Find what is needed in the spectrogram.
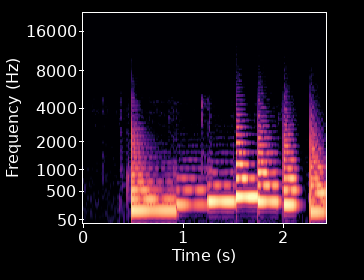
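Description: Roland ZC1 ZEN-Core software synthesizer in Zenbeats on its default patch in mono legato mode, playing single sustained notes one at a time that step up and down in pitch. The notes start about half a second in after a brief silence.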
